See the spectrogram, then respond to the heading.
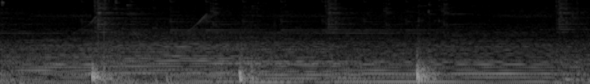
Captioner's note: bootsteps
